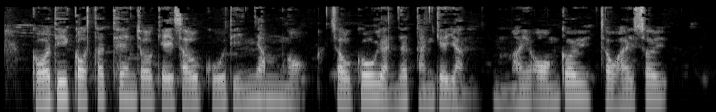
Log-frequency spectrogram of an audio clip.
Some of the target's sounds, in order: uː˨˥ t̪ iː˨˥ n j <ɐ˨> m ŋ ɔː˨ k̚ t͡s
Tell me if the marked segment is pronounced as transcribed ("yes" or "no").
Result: no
